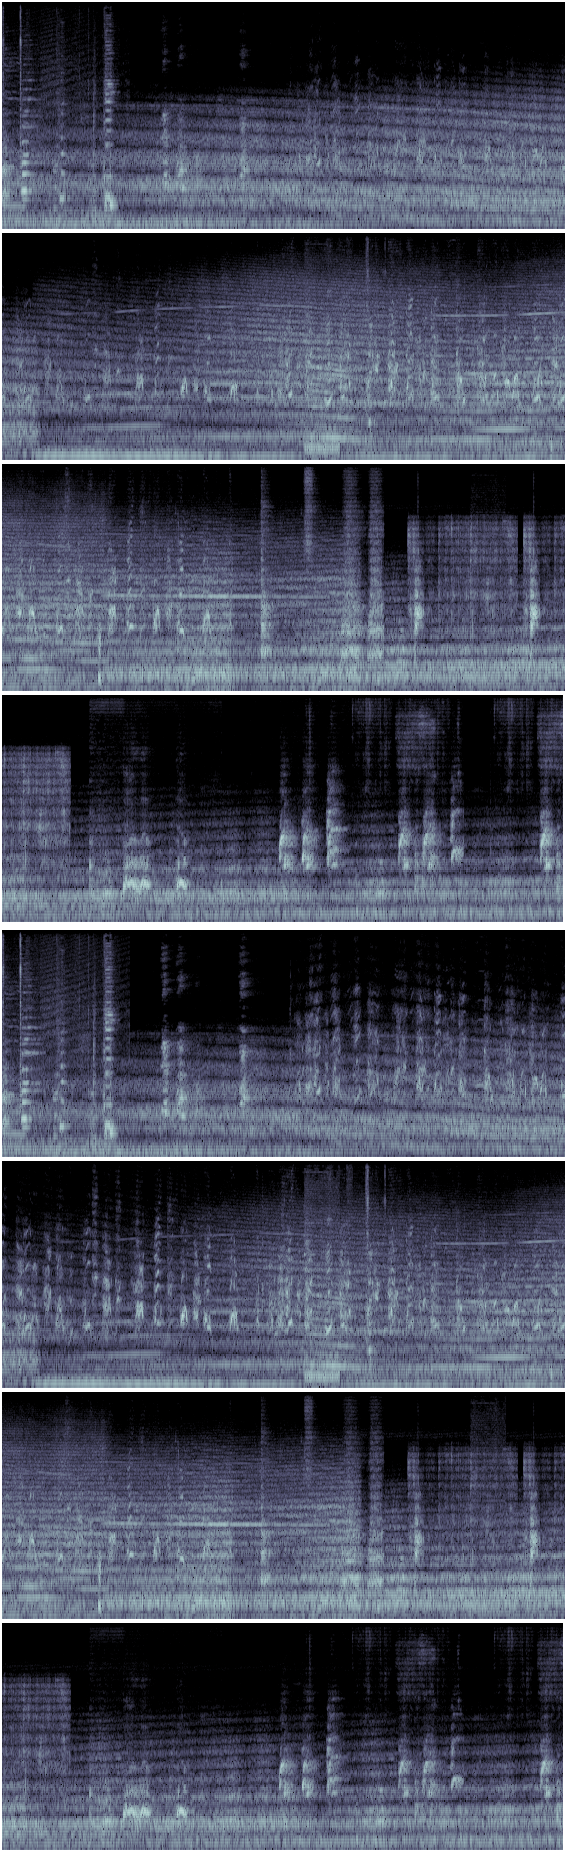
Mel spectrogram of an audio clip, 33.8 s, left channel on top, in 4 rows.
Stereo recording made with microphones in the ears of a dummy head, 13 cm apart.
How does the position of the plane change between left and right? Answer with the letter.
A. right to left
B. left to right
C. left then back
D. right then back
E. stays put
B.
